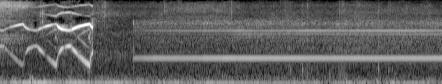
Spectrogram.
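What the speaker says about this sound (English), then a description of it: "The attention signals you just heard will automatically activate special receivers to warn of the impending hazard." NOAA weather radio weekly test from the National Weather Service: a brief burst of warbling, chirping data tones, then a short pause and a long, steady, loud single-pitch attention alarm that holds to the end.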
